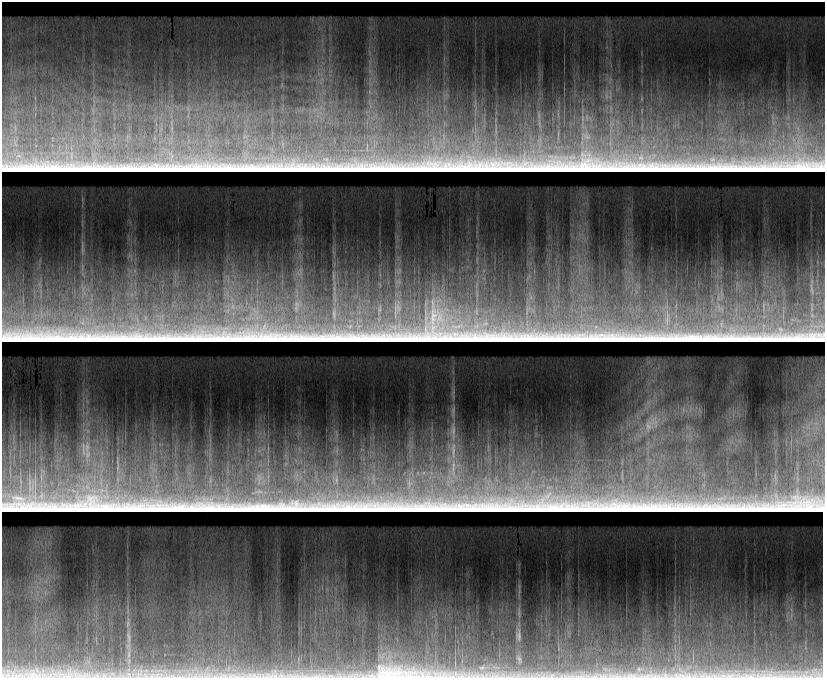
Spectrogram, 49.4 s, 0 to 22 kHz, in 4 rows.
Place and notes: Humboldt-Forum, Schloßplatz, Berlin, Deutschland - room ambience, broom ballet rehearsing
members of the Besenballett (broom ballet), a sound performance project by artist katrinem, rehearsing in the hallway, entrance ambience before opening
(Sony PCM D50, Primo EM272)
